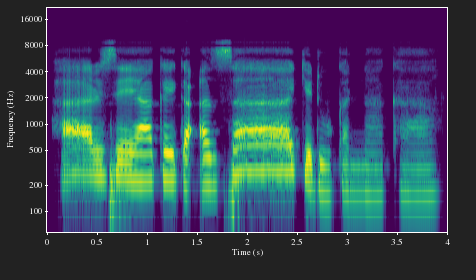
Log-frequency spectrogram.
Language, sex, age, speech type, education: Hausa, female, 30-45, spontaneous, tertiary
